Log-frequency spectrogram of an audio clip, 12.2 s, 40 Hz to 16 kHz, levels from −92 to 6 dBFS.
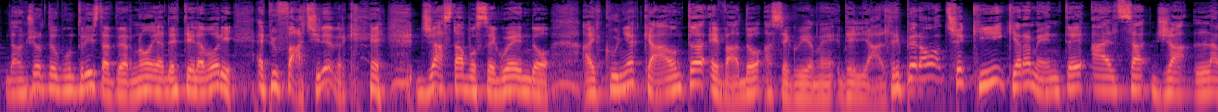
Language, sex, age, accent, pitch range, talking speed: Italian, male, 30-49, native, 105-150 Hz, 160 wpm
